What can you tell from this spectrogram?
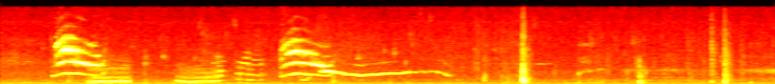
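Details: Bengal kittens nearly five weeks old, from Ariel and Dream, at play indoors; two loud, high kitten meows, the second a long wavering cry trailing downward, then sharp clicks and taps against a faint steady hum.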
